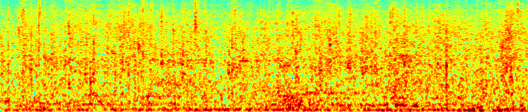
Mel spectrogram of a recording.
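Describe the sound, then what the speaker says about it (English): Rain falls on a Paris street off Rue Lepic in Montmartre, a steady, fairly soft hiss of drops pattering on the pavement without a break. "I saw the rain was not going to let up at all"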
